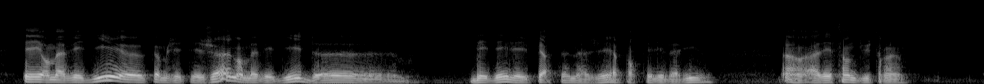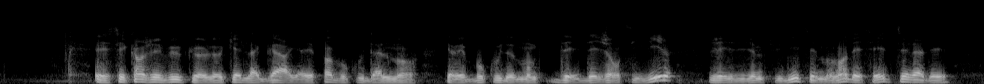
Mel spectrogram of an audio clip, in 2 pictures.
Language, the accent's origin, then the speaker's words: French; Paris, Île-de-France, France; Moi, je suis parisien, j'étais là.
